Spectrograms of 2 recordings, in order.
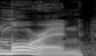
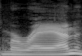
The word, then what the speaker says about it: Moran: Another fellow who I think should be a queue line actor, Morin from Brimstone Haunt. How are you? It's actually pronounced Moran, not Morin.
